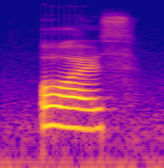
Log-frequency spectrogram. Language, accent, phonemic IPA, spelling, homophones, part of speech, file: English, US, /ɔɹz/, oars, ores / ors, noun / verb, En-us-oars.ogg
- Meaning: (noun) plural of oar; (verb) third-person singular simple present indicative of oar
